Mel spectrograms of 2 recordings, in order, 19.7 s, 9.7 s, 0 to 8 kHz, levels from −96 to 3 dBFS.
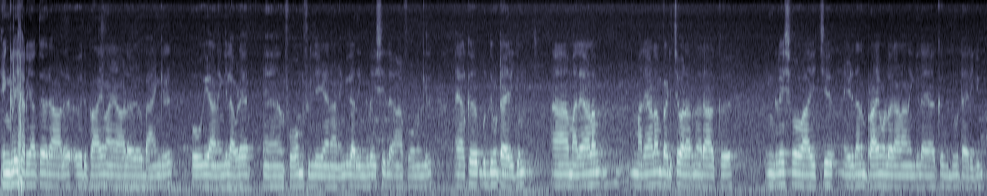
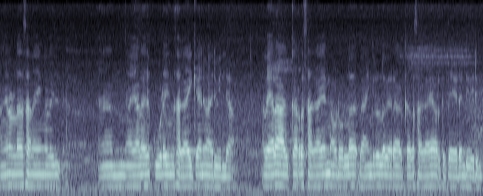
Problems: none marked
